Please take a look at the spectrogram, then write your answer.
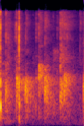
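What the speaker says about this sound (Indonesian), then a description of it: "Tepuk tangan." A few people clapping, a sparse, fairly faint burst of hand claps with uneven rhythm over about a second.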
